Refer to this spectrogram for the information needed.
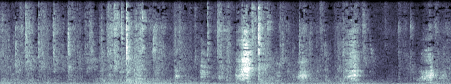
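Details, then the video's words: Lutino macaw being playful indoors, letting out a series of raspy, screechy squawks spaced a second or two apart, several louder peaks rising above softer chatter. "Playful Lutino Macaw"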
